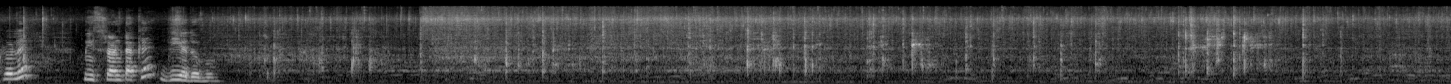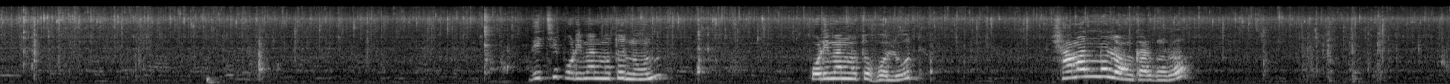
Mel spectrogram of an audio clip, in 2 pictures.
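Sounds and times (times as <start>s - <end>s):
paste sizzling in hot oil: 0.0s - 29.0s
spatula scraping against pan: 2.2s - 13.4s.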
